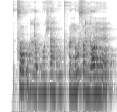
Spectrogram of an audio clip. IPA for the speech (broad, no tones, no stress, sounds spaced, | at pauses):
t͡s o ɓ ṳ ʎ ɔ b o̤ ç ɔ̃ bʱ u pʰ ɯ n u s o ɲ ɔ ɾ ũ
